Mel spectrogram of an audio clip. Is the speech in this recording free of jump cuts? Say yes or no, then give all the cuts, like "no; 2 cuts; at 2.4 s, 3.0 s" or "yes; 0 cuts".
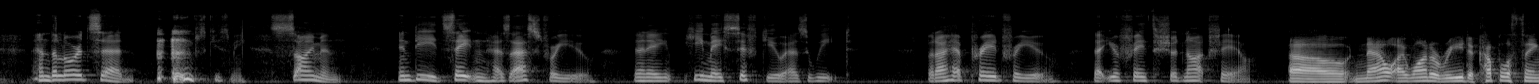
no; 2 cuts; at 2.7 s, 12.8 s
